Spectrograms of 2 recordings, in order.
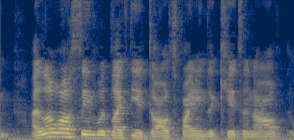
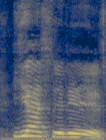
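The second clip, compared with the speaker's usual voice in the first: excited shout; 9 semitones higher, 6 dB louder, slower than usual. Retold or imitated. Susie answers the triumphant yell.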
